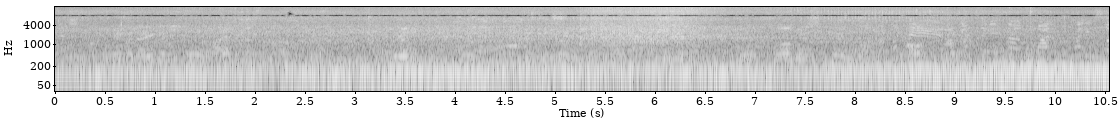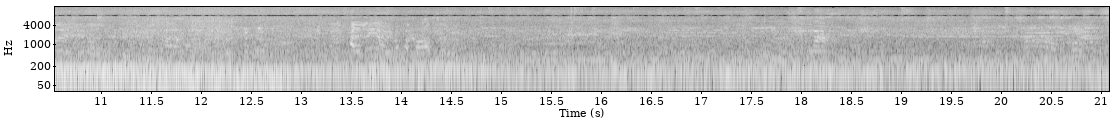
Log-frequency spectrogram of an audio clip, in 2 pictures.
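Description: A car driving slowly past at close range. Its low engine and tyre rumble swells to its loudest from about eight to thirteen seconds in, then fades, with people's voices heard on and off around it.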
